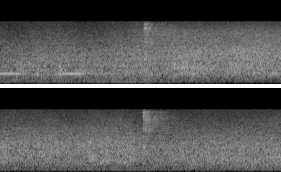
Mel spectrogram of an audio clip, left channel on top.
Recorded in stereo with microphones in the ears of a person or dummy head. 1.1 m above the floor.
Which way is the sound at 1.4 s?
75° right (ahead or behind).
